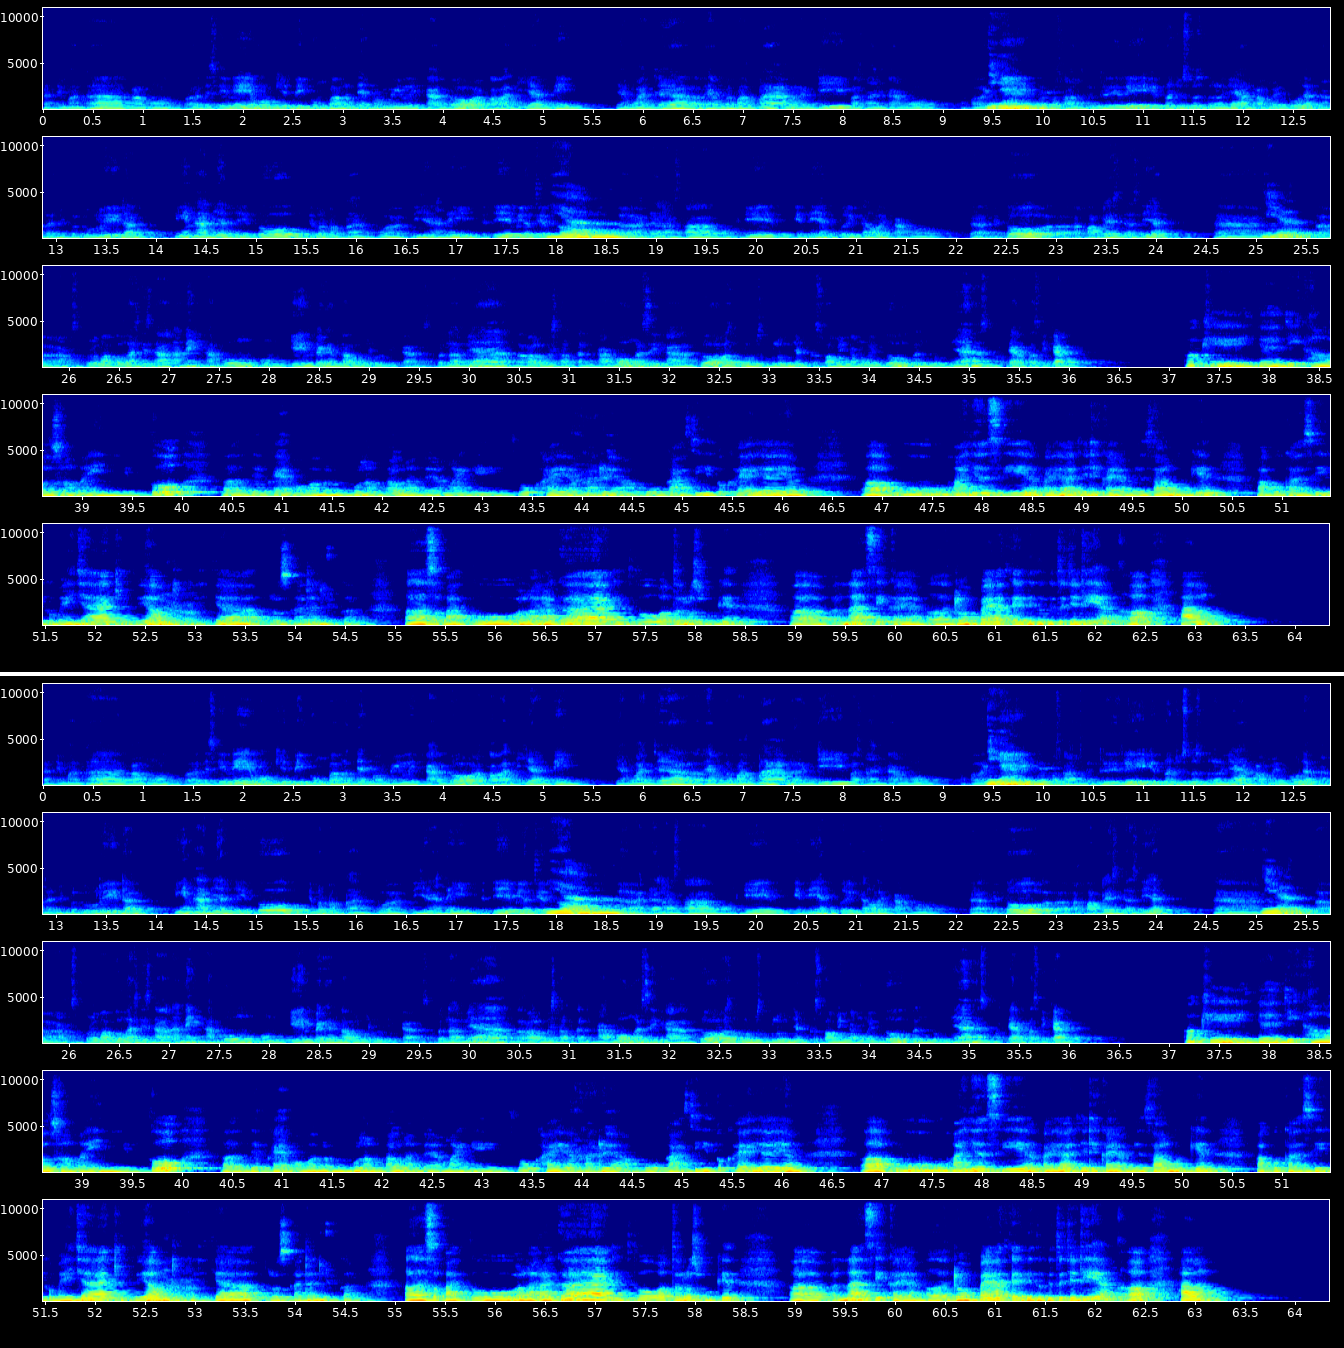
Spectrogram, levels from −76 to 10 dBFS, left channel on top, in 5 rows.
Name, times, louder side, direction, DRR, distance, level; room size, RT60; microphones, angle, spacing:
voice 1, 0.0-5.3 5.7-8.8 9.3-13.8 14.2-18.2 18.6-21.8 22.1-24.1 24.6-25.1 25.6-35.9 43.9-44.3 52.6-53.0, equal, 35° right, -4 dB, 0.9 m, -35 dB
voice 2, 9.4-10.1 17.9-18.6 25.0-25.5 37.2-63.1, right 2 dB, 50° right, -2 dB, 0.4 m, -23 dB
3.3 x 3.0 x 2.3 m, 0.95 s
head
